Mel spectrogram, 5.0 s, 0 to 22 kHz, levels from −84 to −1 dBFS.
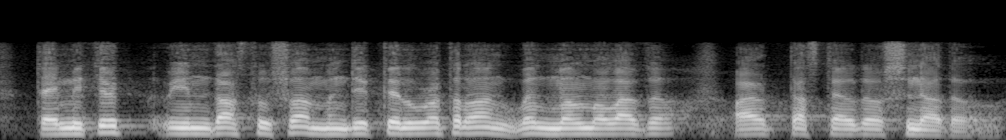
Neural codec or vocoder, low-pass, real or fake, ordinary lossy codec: codec, 16 kHz, 0.5 kbps, FunCodec, trained on LibriTTS, 25 frames a second; 7.2 kHz; fake; none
